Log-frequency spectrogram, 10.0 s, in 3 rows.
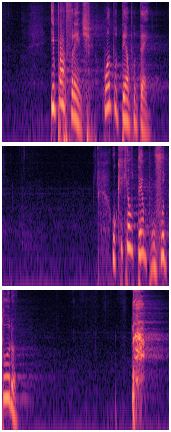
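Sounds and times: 
speech: 1.0s - 3.0s, 5.6s - 7.1s
speaker coughing: 9.3s - 10.0s.

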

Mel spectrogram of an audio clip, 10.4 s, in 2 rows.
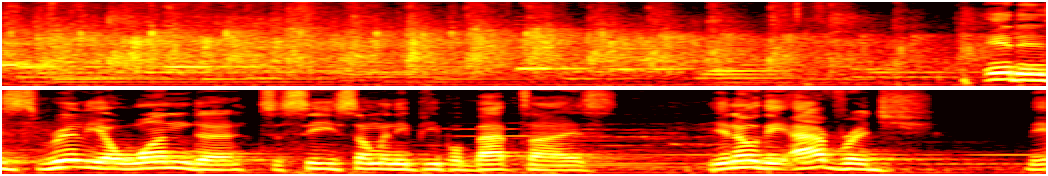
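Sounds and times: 
audience applause: 0.0s - 4.9s
speech: 4.9s - 10.4s.

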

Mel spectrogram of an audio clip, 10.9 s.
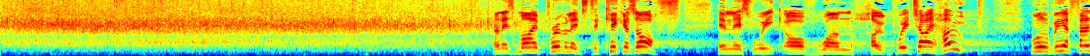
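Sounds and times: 
audience applause: 0.0s - 5.2s
speech: 4.9s - 10.9s.

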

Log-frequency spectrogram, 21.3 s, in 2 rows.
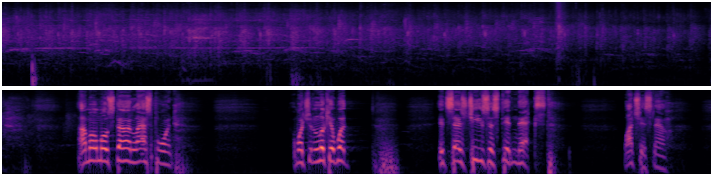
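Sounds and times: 
audience applause: 0.0s - 11.9s
speech: 11.8s - 13.4s, 15.1s - 15.9s, 17.2s - 19.0s, 20.0s - 20.7s.

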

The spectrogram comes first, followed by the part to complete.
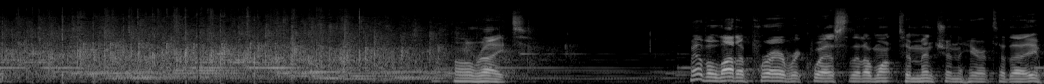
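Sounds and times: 
audience applause: 0.0s - 5.8s
speech: 4.6s - 5.3s, 6.9s - 10.4s.

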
